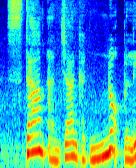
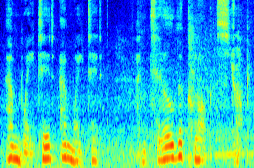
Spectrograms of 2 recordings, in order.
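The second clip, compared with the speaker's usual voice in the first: hushed storytelling. A narrator's reading. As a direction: draw the children in with a secret hush.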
